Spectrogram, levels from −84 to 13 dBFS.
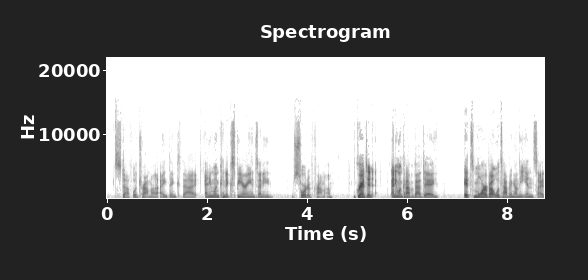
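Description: No technical faults are audible anywhere in the recording.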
